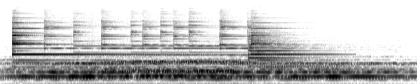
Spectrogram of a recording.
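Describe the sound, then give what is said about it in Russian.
Church bells peal for Easter in a quick, uneven run of strikes, their rich, humming tones layering into a loud sustained ring that slowly fades after a final heavy stroke. No one speaks. “Повсюду благовесть гудит, и всех церквей народ валит.”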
